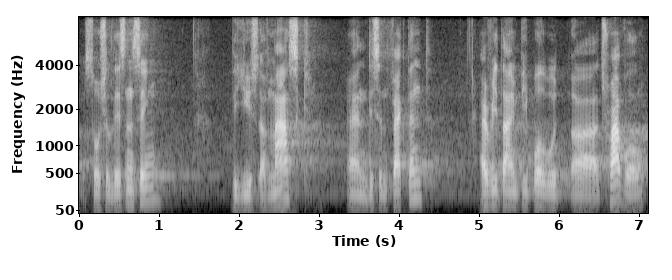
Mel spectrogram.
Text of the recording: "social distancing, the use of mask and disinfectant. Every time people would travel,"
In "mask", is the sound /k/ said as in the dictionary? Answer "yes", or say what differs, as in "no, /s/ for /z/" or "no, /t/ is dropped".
yes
